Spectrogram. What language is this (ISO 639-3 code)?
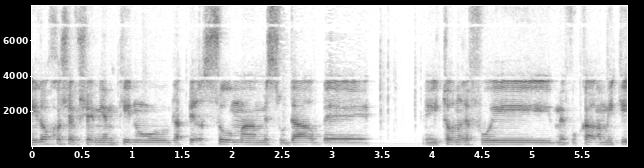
heb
